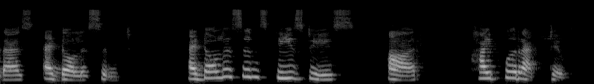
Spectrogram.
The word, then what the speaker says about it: adolescent: The stress is on the third syllable and the syllables here are four. Adolescent. at the lesson. The O sound makes U H sound and the C E N T is u H N T.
